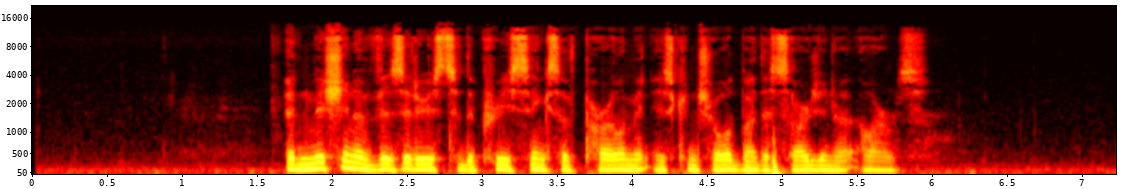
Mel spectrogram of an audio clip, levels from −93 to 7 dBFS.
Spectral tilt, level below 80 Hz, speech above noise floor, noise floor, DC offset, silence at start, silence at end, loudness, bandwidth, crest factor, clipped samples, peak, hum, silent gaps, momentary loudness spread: -6 dB/octave; -38 dBFS; 38 dB; -52 dBFS; under 0.1%; 1.7 s; 1.3 s; -15 LUFS; 13 kHz; 14 dB; under 0.1%; -2 dBFS; none; none; 8 LU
